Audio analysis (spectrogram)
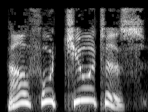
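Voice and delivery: high, slow, self-satisfied gentleman; smug magistrate. A narrator's reading. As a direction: savour the words like a pleased magistrate. Magistrate's voice, Sir Arthur.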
